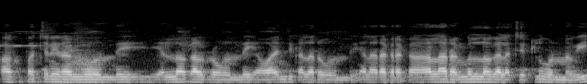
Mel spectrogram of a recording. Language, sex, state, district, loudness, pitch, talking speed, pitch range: Telugu, male, Andhra Pradesh, Guntur, -17 LUFS, 115 Hz, 155 wpm, 115-120 Hz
